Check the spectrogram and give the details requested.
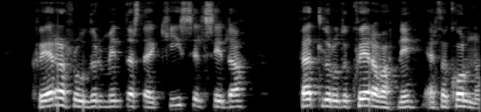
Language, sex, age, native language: Icelandic, male, 40-49, Icelandic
